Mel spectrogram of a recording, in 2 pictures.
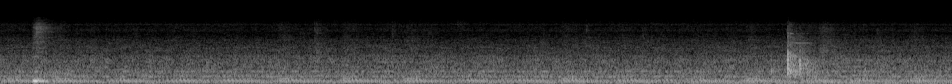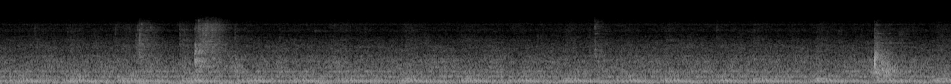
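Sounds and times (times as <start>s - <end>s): metallic clank: 7.5s - 13.1s.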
